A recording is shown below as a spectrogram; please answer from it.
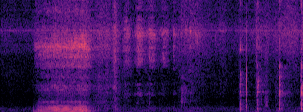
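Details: A puppy snores in its sleep, likened to a grown man: one loud, buzzy, rattling snore lasts under a second, followed by softer breaths and a few small clicking sounds in a quiet room.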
